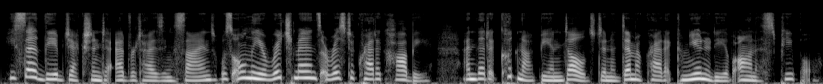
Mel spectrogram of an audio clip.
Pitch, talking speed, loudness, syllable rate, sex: 215 Hz, 205 wpm, -17 LUFS, 6.3 syllables/s, female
